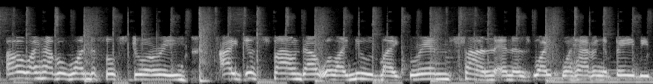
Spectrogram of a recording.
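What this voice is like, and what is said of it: Massachusetts accent. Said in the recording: “I'm from Massachusetts, so I say car. ... We love the accent.”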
